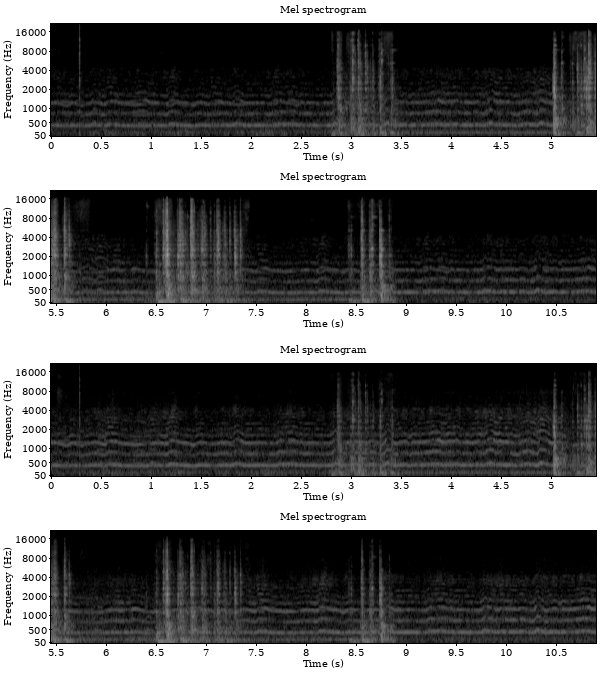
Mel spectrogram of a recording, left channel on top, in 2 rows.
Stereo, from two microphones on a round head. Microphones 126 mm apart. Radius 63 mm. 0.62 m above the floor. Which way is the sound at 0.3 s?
25° left (ahead or behind).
